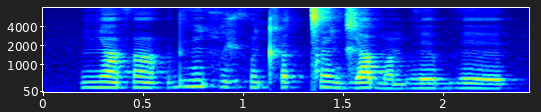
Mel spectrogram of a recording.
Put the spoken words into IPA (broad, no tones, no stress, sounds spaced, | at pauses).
ɲ ã θ ɐ̃ | dʱ ĩ ç u ʒ θ ũ cʰ œ ǀ ẽ d͡ʑ a b ã b ɦ ɪː bʱ ɪː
